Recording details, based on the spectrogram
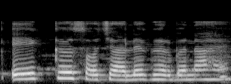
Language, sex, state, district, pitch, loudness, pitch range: Hindi, female, Uttar Pradesh, Hamirpur, 225 Hz, -13 LUFS, 220-245 Hz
